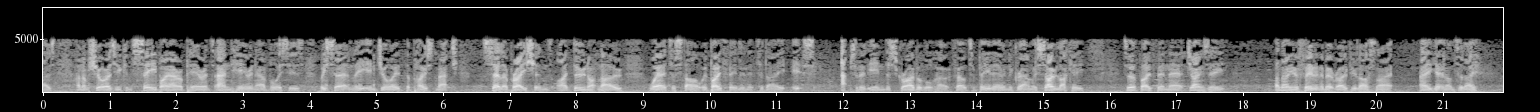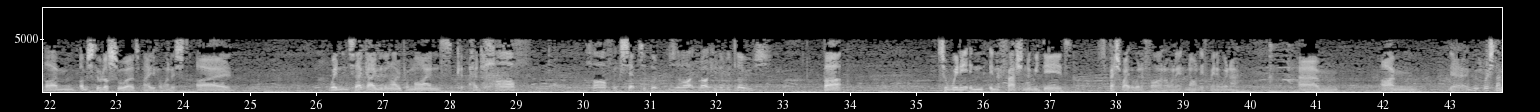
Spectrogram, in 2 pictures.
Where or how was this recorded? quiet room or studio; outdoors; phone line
outdoors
